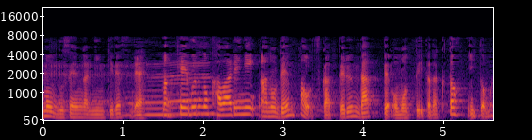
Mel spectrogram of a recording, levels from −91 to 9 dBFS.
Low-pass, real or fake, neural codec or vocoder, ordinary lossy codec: none; real; none; none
